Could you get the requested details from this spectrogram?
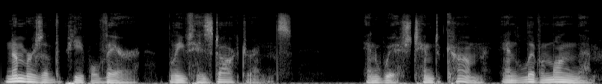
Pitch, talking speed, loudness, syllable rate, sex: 95 Hz, 170 wpm, -20 LUFS, 5.1 syllables/s, male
